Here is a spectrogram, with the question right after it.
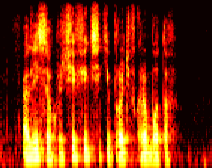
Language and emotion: Russian, neutral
